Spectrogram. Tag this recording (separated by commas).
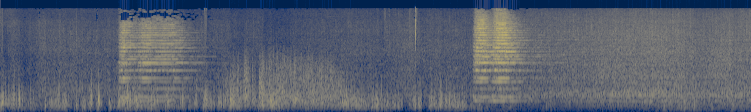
Truck, Vehicle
